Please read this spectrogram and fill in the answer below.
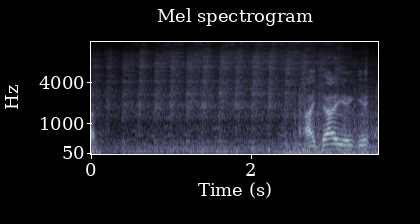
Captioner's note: steam engine sounds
